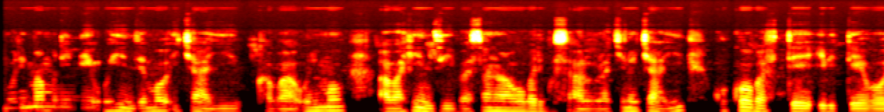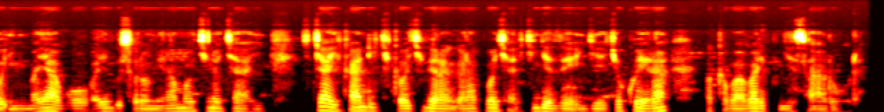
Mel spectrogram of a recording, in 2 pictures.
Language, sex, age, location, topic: Kinyarwanda, male, 18-24, Nyagatare, agriculture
